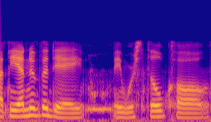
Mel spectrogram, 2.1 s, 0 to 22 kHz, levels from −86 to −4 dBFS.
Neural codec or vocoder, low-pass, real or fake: autoencoder, 22.05 kHz, a latent of 192 numbers a frame, VITS, trained on many speakers; 5.4 kHz; fake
